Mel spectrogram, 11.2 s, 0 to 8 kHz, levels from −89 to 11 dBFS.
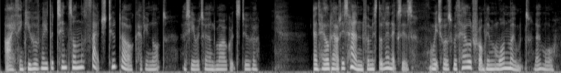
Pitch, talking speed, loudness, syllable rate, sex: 185 Hz, 205 wpm, -18 LUFS, 5.0 syllables/s, female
